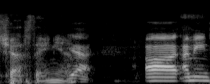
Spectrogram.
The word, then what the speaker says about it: Chastain: say your last name is it chase chastain i believe it's chastain yeah yeah uh i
